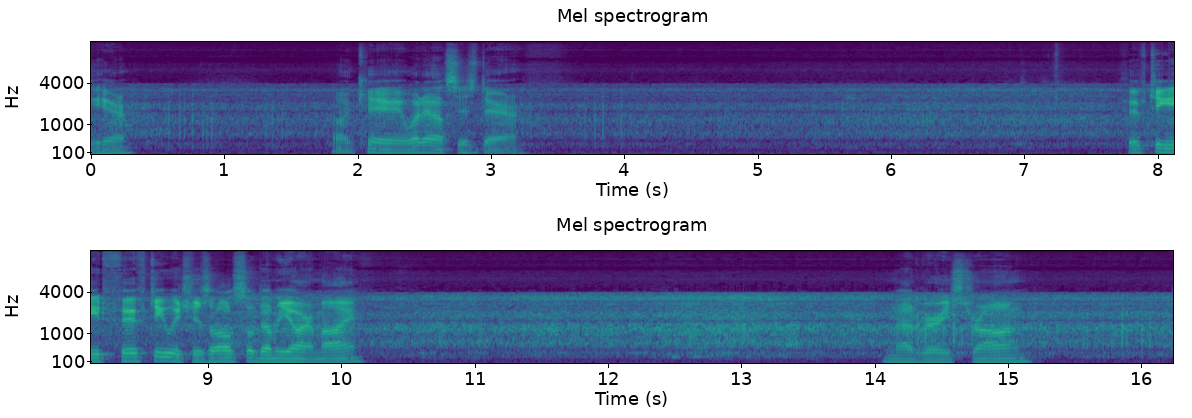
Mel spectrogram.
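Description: A man's voice speaks in short bursts through a small radio loudspeaker.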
